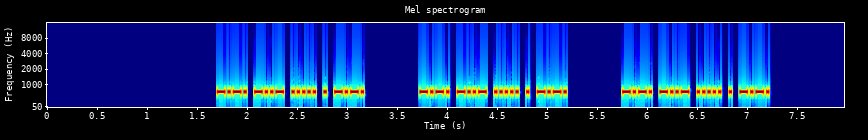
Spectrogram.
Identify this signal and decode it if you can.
Morse code, heard as a keyed tone, about 41 wpm, 700 Hz. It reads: CX5EC CX5EC CX5EC
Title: DXCC-100 Call Signs - 5 Characters - Repeated 3x - 45wpm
